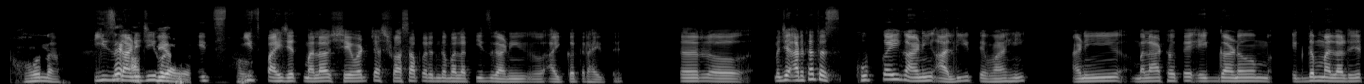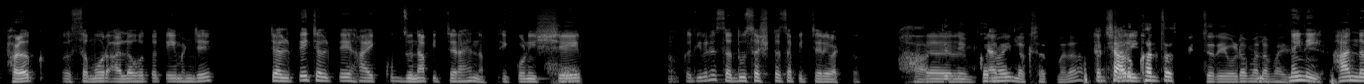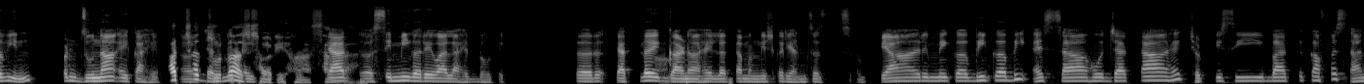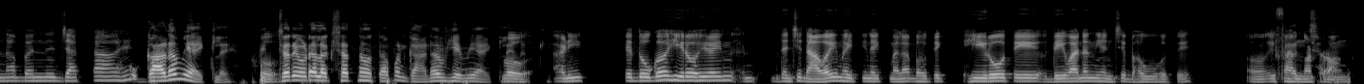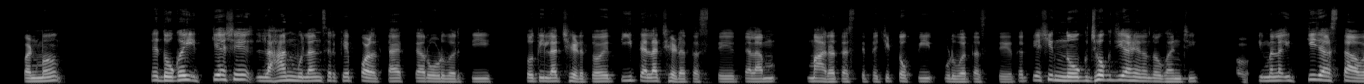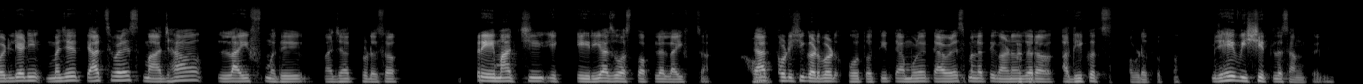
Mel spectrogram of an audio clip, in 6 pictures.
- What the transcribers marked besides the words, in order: other background noise; tapping; in Hindi: "प्यार में कभी कभी ऐसा … बन जाता है"; singing: "प्यार में कभी कभी ऐसा … बन जाता है"; other noise; in English: "इफ आय एम नॉट रॉंग"; in English: "लाईफमध्ये"; in English: "लाईफचा"
- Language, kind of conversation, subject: Marathi, podcast, तुझ्या आयुष्यातल्या प्रत्येक दशकाचं प्रतिनिधित्व करणारे एक-एक गाणं निवडायचं झालं, तर तू कोणती गाणी निवडशील?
